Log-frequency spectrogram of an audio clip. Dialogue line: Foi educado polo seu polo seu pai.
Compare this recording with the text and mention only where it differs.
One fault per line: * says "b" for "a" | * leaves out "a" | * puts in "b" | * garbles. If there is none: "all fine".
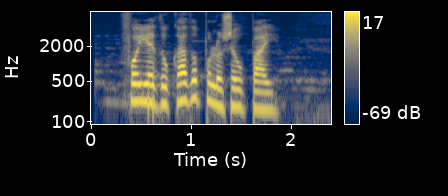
* leaves out "polo seu"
